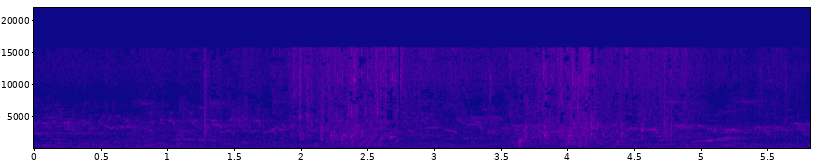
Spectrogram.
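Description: Water trickling and lapping among the rocks of a narrow crevice.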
